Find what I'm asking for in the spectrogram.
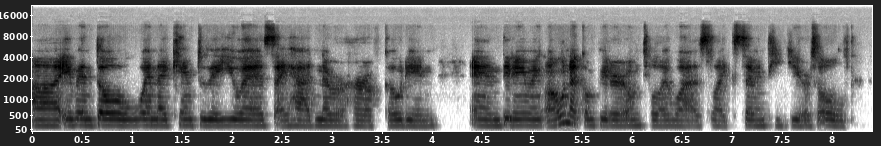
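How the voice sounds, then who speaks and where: Hardly any pauses break this monotone, flat delivery in a Spanish accent. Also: woman, medium pitch for a woman, moderate pace. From Veracruz, Mexico. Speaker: web developer. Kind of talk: personal story presentation.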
